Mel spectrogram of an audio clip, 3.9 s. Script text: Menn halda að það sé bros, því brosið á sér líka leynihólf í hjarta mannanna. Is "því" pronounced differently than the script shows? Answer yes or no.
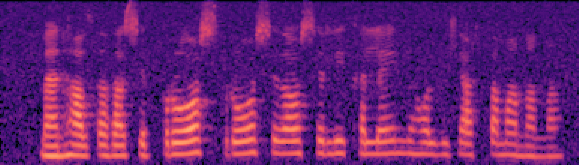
yes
